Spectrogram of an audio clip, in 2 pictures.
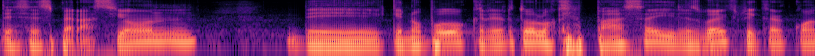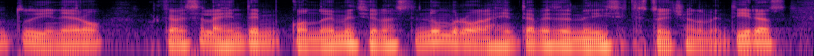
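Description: A man's dark, mellow tone at medium pitch, very fast pace, very even loudness and ordinary pitch variation. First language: English (speaking Spanish). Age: 20s. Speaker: YouTuber; news commentator youtuber. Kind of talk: news commentary. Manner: frequent fillers. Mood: exasperated, laughing at times. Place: home room. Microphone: studio mic.

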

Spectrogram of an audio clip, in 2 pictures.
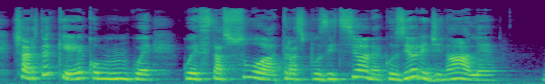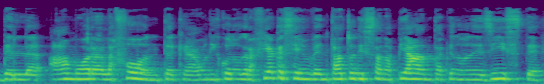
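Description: A woman with a fairly high pitch and an unremarkable speaking voice, at a moderate pace and with fairly even intonation. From Italy, Genoa; Italy. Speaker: art history youtuber; art commentator. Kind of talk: video essay / exhibition review. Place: home room. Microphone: phone near.

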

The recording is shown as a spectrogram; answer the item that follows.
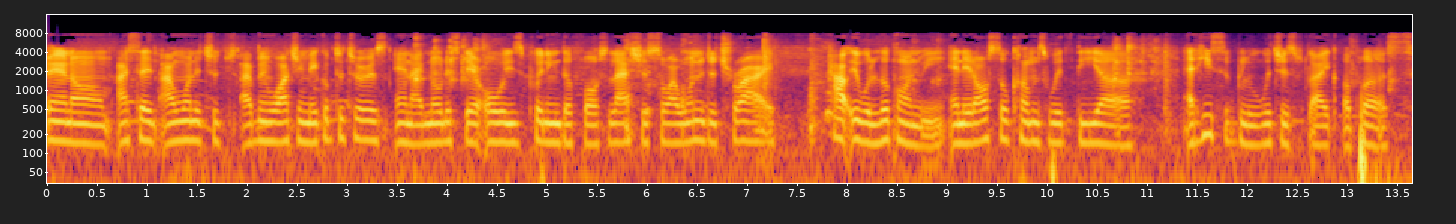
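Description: There is noticeable background noise. The voice keeps a moderate pace. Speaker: haul vlogger. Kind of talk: casual vlog chat. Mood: chatty, a bit disorganized. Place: home room. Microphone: phone near.

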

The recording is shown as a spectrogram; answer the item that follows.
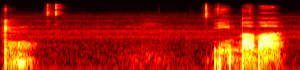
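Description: Someone whispers in a calm tone over noticeable background noise. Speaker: language learner, non-native Greek student. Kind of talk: ASMR language-study reading, whispered musings. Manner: whispered, soft-spoken, calm.

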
